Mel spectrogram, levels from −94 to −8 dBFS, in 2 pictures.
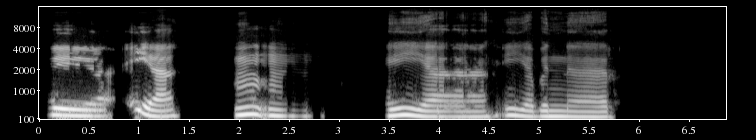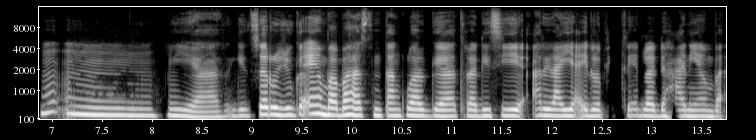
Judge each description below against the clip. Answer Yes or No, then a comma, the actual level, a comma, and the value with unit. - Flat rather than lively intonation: Yes, narrow, 2.3 semitones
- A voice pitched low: No, high, 200 Hz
